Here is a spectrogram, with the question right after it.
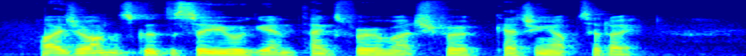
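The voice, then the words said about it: Australian accent. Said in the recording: “You'll hear in a moment his Aussie accent.”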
